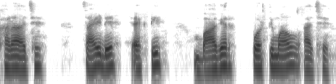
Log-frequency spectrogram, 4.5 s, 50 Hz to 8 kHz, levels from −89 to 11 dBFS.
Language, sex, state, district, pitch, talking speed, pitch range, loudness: Bengali, male, West Bengal, Malda, 135 Hz, 105 wpm, 125-150 Hz, -17 LUFS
